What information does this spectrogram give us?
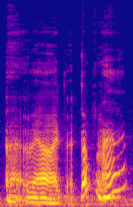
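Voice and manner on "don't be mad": high, sweet coaxing voice; comforting voice. Retold or imitated. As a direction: coo it like soothing an upset pet. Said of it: "he actually looked after the other one".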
